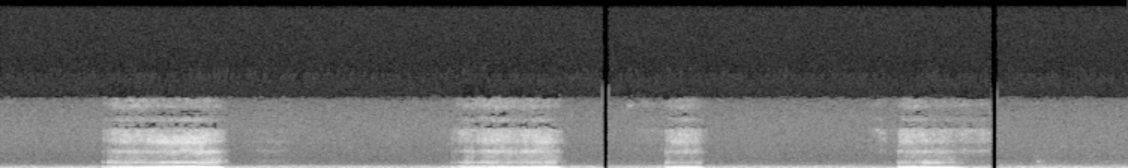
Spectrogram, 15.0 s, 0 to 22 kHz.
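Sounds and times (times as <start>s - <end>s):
person snoring: 1.4s - 3.1s, 6.0s - 7.6s, 11.8s - 13.2s
quiet breathing: 2.6s - 4.4s, 11.5s - 13.3s.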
